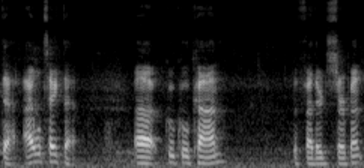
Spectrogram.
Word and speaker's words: Kukulkan: You missed the L. Yeah. I didn't say the L. No, Is it's it all right. Kukulkan?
